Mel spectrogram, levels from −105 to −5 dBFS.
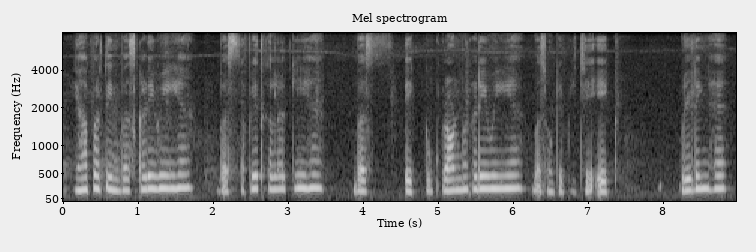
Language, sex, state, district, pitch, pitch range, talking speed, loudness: Hindi, female, Jharkhand, Sahebganj, 225 Hz, 200-230 Hz, 165 wpm, -32 LUFS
